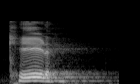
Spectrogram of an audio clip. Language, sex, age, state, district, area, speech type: Goan Konkani, male, 18-30, Goa, Tiswadi, rural, read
